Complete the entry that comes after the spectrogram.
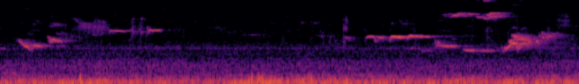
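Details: A song thrush in Regent's Park, London, gives short, varied whistled phrases a second or two apart, rather distant, over a steady low rumble of wind or traffic.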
